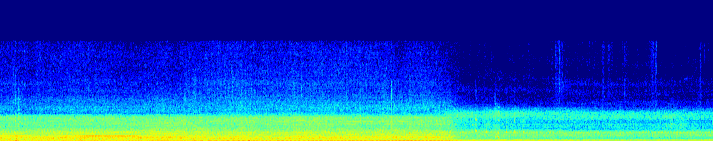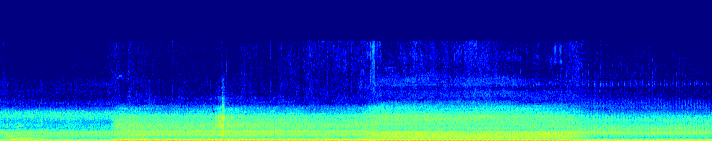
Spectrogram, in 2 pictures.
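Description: Compact farm tractor's engine running steadily at constant speed, its level dropping and rising in steps a few times.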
